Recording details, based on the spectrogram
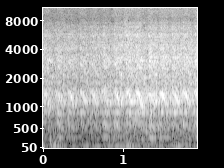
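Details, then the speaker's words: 1978 Ford Courier with 351 V8, double-pumper carburetor, on a newly fitted starter: steady cranking drone with no firing; no fuel reaching the carb, as the rear accelerator squirter isn't squirting. "and just like I thought there's no fuel this is a double pumper so it's real easy to see that rear squirter see it not squirting that tells us the story"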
